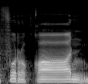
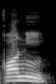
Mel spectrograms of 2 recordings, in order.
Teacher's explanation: Nah, ini kan kita berwakaf nih atau berhenti tepat di huruf nun. Huruf nun tidak dibaca panjang, makanya kita sukunkan atau kita matikan. Nah, sehingga kita baca wal furqan, seperti itu.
